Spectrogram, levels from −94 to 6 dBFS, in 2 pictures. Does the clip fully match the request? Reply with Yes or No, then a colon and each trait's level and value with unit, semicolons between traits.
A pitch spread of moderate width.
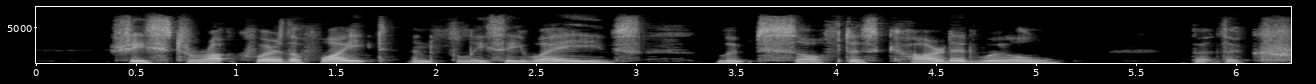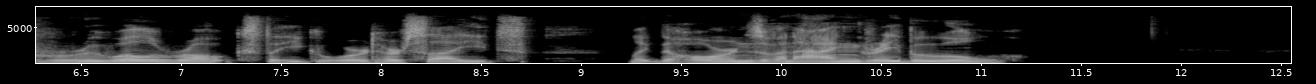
No: narrow, 1.6 semitones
